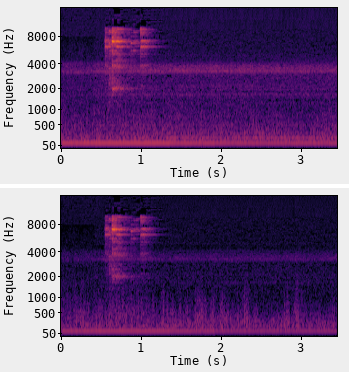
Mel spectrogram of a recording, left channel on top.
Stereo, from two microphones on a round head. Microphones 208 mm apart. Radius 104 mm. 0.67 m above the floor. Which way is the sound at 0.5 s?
10° left (ahead or behind).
